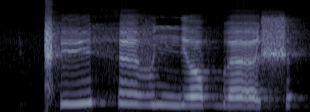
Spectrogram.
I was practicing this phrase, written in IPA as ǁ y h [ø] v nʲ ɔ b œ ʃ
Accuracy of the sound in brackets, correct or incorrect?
correct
